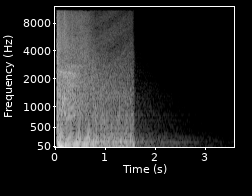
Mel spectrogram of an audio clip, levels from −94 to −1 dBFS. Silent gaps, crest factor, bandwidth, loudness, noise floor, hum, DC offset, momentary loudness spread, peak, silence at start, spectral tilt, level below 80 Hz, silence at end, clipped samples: none; 20 dB; 11.5 kHz; -25 LUFS; -84 dBFS; none; under 0.1%; 15 LU; -6 dBFS; 0.05 s; -4 dB/octave; -32 dBFS; 2 s; under 0.1%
